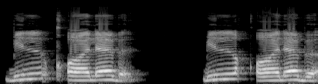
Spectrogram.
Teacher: اگر ہم وقف کریں گے تو با پہ کلکلا کریں گے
